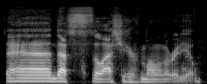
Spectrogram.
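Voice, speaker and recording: A man's voice: mid-range voice, fairly even intonation, fast talker, vocal fry, dry recording, studio quality. A man acting as game master, narrating a tabletop roleplaying game.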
